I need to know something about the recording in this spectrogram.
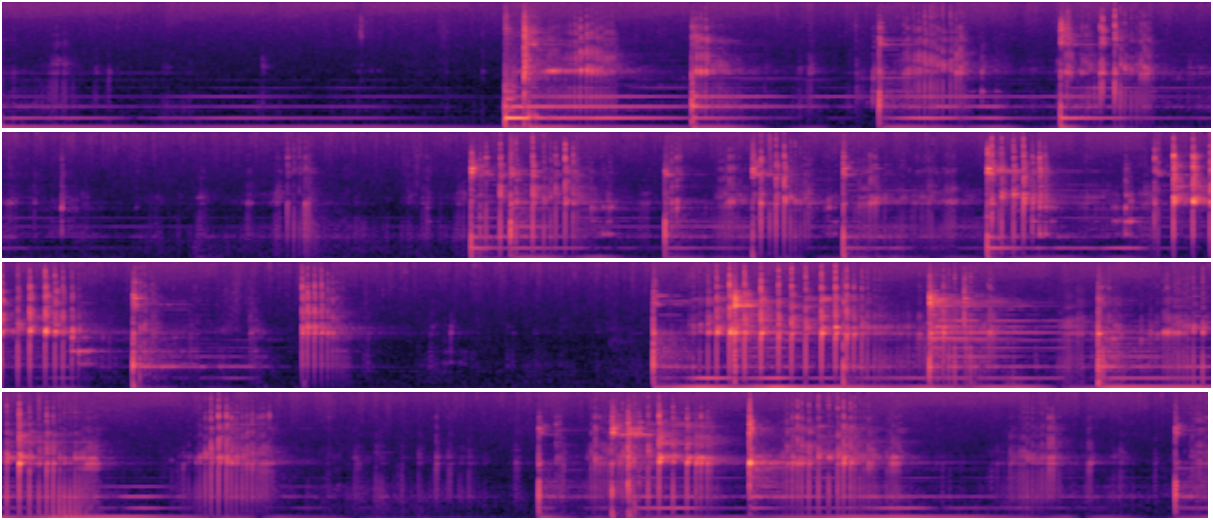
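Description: A small ball rolling and rattling around a handheld shallow metal pan, giving dense runs of clinks and ticks over a ringing tone and a low rumble. It comes in several stretches of a few seconds each, with short quiet pauses between them.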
